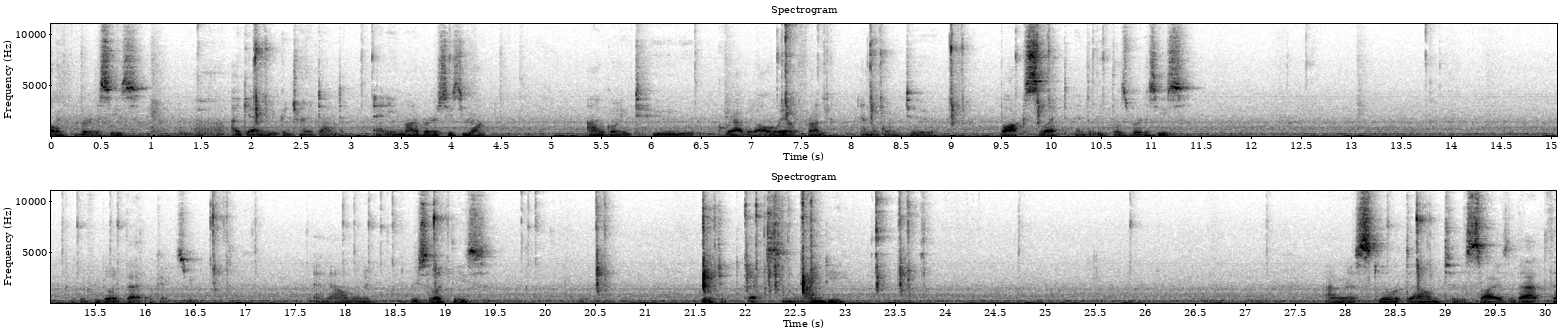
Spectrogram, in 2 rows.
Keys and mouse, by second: 1.9 KP_7, 6.4-8.1 drag, 8.1 a, 8.9 b, 9.7 x, 15.0-17.5 drag, 16.5 c, 18.4 click, 18.8 c, 20.4 KP_3, 21.5 r, 23.4 ctrl+KP_1, 24.7-26.7 drag, 27.1-28.6 drag, 28.6 s.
